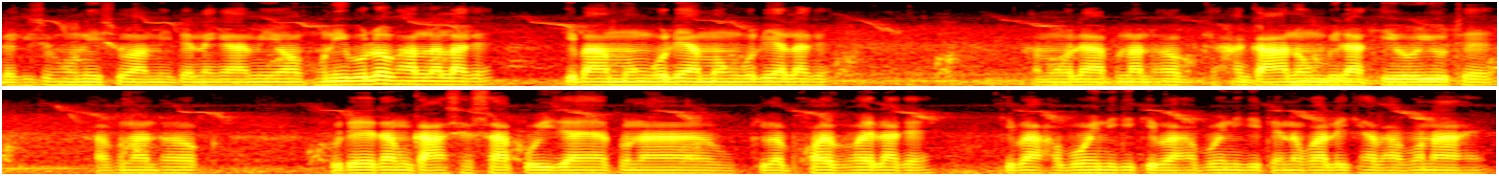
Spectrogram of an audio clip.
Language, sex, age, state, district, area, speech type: Assamese, male, 30-45, Assam, Golaghat, rural, spontaneous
